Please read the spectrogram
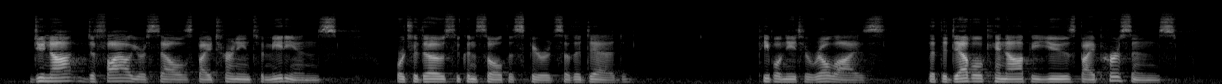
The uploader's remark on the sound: in Maas Auditorium at Hope College as part of the Saint Benedict Institute Speaker Series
